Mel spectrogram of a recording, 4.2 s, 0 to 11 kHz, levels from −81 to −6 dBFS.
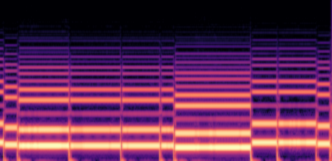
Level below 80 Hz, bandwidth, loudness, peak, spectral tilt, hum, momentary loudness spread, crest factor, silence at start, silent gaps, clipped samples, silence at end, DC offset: -40 dBFS; 4.2 kHz; -9 LUFS; 0 dBFS; -9.5 dB/octave; none; 4 LU; 8 dB; 0 s; none; under 0.1%; 0 s; under 0.1%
